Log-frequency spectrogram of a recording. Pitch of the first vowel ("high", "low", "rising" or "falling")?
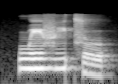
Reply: high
